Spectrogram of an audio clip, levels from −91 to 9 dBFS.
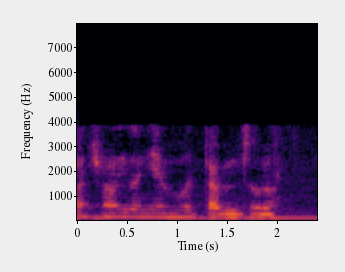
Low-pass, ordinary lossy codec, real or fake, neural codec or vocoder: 7.2 kHz; AAC, 16 kbps; fake; autoencoder, 48 kHz, 32 numbers a frame, DAC-VAE, trained on Japanese speech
